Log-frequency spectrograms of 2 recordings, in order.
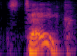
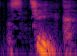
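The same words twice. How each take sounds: First: The vowel rhymes with take. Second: The vowel does not rhyme with take. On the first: The speaker calls it right. "It is steak" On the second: The speaker calls it wrong. "If you've been pronouncing S T E A K as steak, you are wrong"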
